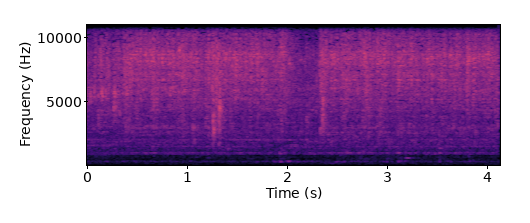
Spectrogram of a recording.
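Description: water running

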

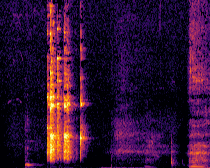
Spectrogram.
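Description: glasses clinking

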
